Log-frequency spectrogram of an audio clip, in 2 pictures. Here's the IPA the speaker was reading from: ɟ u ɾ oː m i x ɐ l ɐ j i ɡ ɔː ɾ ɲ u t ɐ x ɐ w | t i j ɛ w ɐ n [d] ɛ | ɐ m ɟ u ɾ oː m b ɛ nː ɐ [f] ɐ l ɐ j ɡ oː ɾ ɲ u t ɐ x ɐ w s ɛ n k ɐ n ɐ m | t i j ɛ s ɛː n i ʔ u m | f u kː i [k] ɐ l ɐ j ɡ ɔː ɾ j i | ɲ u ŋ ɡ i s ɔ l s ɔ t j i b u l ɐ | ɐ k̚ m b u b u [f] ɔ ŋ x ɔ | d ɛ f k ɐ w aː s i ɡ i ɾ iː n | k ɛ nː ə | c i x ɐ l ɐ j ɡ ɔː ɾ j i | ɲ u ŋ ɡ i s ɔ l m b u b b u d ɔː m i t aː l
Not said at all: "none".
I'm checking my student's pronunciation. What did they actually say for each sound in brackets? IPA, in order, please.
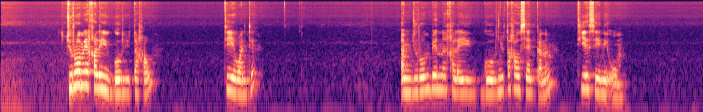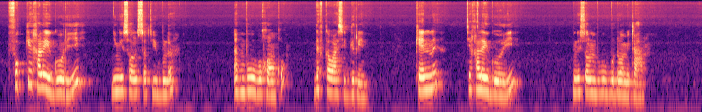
t, x, x, x

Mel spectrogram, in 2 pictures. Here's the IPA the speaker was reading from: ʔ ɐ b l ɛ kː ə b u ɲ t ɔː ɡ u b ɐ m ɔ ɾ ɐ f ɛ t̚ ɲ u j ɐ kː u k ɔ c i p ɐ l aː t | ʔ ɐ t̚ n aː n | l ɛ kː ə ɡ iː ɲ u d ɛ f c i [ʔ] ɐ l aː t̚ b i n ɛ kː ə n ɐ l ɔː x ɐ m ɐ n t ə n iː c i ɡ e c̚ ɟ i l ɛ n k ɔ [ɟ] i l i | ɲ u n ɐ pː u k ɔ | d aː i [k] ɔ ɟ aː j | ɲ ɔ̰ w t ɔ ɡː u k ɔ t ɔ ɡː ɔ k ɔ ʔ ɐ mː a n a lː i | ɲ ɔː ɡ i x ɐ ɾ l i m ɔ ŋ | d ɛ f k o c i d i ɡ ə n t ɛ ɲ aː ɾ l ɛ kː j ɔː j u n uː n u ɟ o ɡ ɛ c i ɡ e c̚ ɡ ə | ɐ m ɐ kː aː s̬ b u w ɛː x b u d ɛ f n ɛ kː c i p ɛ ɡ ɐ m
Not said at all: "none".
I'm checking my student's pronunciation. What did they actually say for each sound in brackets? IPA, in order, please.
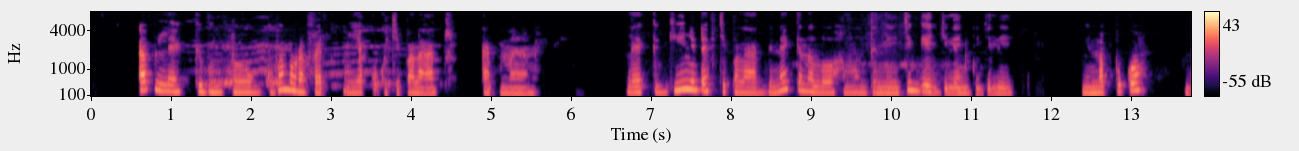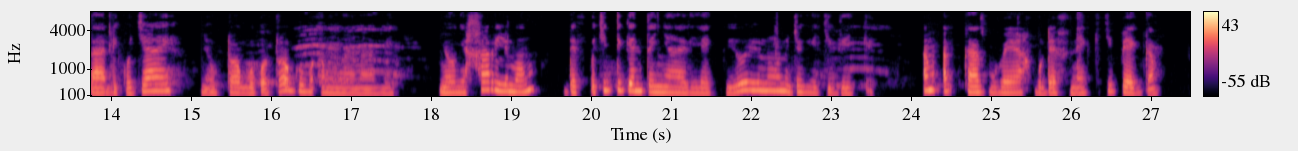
p, ɟ, k

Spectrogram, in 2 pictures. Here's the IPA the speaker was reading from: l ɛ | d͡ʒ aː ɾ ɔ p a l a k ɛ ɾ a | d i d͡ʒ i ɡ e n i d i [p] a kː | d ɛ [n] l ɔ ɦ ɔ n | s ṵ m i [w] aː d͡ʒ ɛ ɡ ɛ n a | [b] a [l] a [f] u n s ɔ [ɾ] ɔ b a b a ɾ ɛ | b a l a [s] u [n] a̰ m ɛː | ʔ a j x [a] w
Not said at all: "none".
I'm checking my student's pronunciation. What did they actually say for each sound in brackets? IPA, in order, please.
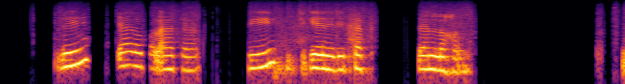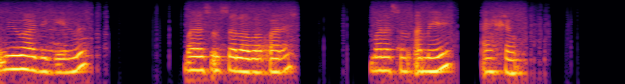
t, n, w, b, l, s, l, s, n, ɛ

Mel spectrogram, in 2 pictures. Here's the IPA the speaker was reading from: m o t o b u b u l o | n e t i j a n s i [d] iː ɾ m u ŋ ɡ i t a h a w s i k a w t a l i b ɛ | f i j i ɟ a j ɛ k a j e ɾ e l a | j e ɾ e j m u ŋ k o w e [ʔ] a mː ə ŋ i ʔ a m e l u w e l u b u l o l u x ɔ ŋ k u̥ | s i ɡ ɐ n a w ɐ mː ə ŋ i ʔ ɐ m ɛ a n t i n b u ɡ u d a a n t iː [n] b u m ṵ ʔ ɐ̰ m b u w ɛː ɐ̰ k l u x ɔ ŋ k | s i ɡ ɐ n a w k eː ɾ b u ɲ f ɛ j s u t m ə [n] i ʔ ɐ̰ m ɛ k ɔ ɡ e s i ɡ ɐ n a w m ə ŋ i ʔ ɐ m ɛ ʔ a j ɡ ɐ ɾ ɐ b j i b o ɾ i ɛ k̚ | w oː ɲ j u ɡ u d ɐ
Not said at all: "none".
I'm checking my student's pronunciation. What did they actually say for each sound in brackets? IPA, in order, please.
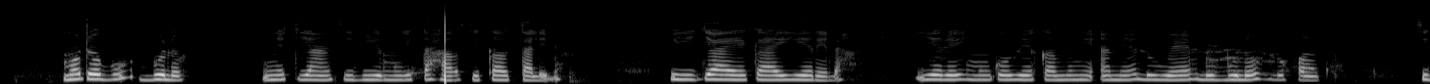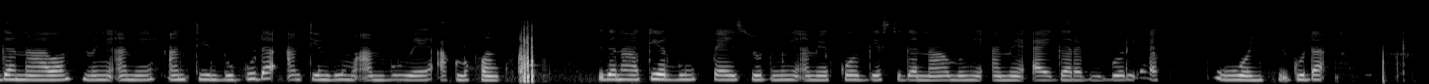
b, k, n, ŋ

